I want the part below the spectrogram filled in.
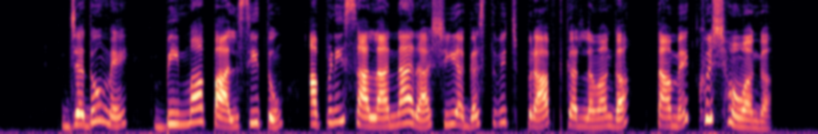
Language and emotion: Punjabi, happy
